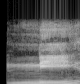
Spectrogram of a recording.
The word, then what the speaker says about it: knee: Okay, that is knee. That K knee. Is silent.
